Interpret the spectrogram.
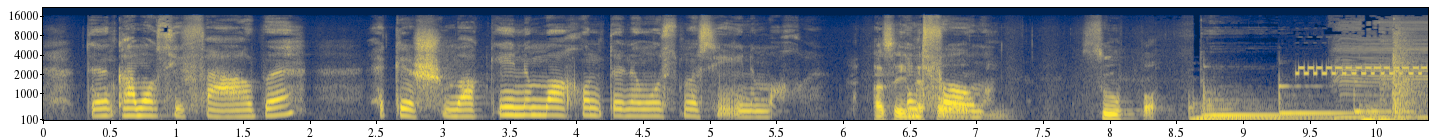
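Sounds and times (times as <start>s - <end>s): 
speech: 0.4s - 8.9s
telephone electronic ringtone: 9.3s - 10.3s.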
